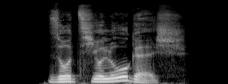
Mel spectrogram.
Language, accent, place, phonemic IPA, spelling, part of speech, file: German, Germany, Berlin, /zot͡si̯oˈloːɡɪʃ/, soziologisch, adjective, De-soziologisch.ogg
- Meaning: sociological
